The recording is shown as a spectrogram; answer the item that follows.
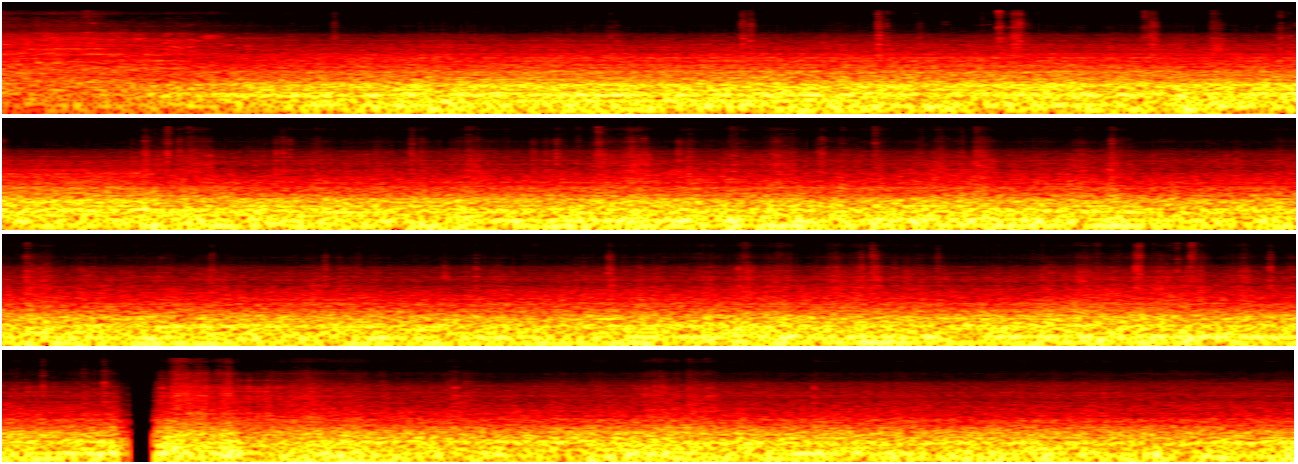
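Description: Steady low road and engine rumble inside a moving car's cabin. The sound cuts out for an instant about five seconds before the end.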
